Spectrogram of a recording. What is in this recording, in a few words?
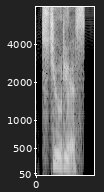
"studious", Indian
